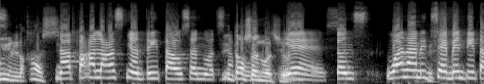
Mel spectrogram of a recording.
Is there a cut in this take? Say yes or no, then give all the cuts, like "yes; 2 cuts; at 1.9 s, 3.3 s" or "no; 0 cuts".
yes; 1 cut; at 3.4 s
